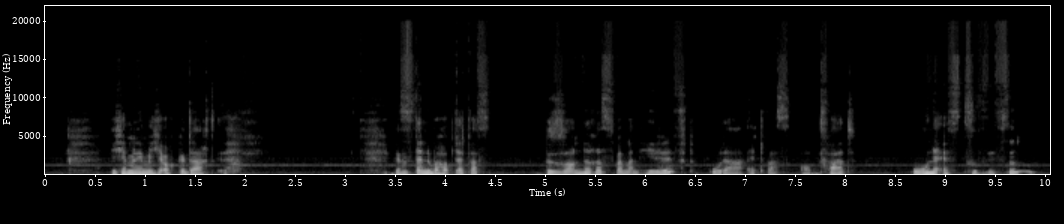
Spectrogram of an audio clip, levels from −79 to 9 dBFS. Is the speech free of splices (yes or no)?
yes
